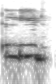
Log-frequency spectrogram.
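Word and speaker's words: lead: Next है, why which metal among the following is a लेड। poor conductor of heat? लीड। लेड उसको pronounce करते हैं आदित्य, खैर ठीक है।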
